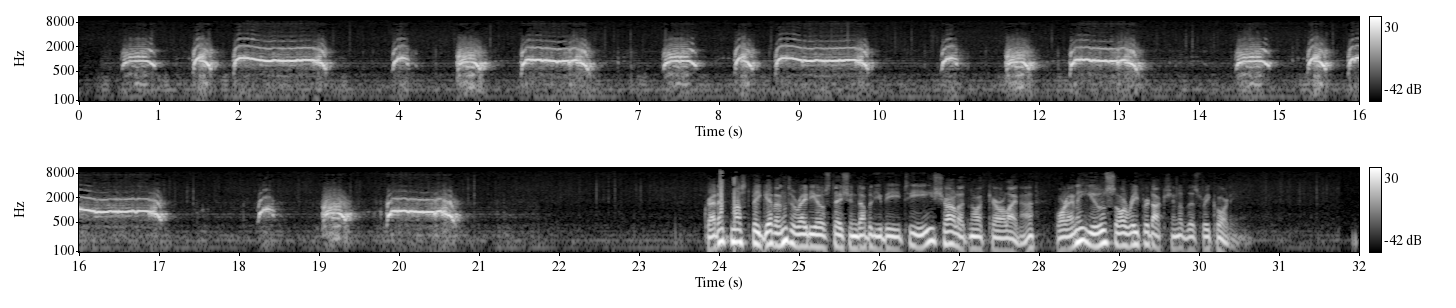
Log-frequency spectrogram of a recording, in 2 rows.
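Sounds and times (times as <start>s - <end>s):
faint hum: 0.0s - 31.9s
elderly Confederate veteran's rebel yell: 0.5s - 3.3s, 3.9s - 6.6s, 7.3s - 10.0s, 10.8s - 13.4s, 14.4s - 17.2s, 18.2s - 20.9s
speech: 24.2s - 30.6s.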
